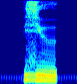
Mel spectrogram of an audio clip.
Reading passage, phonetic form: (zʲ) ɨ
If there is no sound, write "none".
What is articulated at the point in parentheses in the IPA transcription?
zʲ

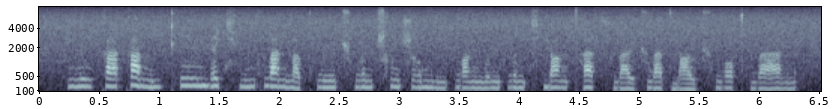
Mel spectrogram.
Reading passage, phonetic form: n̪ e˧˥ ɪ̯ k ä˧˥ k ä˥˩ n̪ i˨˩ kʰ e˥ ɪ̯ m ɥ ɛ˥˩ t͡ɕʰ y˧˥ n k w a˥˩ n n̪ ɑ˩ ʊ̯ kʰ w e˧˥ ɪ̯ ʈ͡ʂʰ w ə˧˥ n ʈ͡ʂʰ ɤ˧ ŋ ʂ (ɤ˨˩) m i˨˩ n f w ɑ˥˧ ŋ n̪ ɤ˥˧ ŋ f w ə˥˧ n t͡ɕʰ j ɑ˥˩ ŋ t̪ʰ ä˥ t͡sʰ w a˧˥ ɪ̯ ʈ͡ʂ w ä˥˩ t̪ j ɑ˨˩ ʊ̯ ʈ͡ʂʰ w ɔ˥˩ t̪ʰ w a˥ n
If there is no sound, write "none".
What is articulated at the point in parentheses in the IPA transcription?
ɤ˧˥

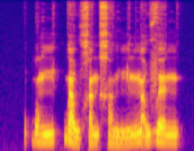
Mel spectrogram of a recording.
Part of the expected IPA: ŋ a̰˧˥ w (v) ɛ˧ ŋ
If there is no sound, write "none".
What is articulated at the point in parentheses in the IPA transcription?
v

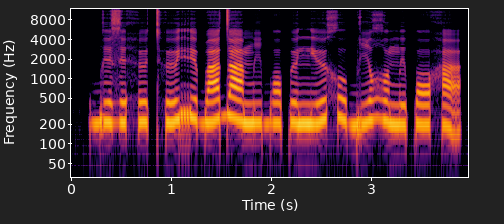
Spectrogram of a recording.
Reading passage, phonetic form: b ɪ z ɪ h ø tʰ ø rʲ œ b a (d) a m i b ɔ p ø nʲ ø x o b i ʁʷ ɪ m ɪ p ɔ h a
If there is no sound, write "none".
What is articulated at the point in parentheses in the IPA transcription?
d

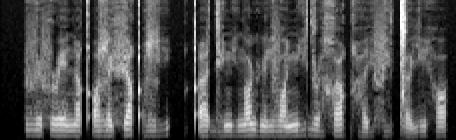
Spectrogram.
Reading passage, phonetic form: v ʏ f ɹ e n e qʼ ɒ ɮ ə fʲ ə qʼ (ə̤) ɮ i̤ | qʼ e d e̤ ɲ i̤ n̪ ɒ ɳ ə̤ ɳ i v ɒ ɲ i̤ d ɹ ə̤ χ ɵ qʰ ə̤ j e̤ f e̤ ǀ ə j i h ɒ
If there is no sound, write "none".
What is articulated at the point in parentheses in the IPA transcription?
ə̤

